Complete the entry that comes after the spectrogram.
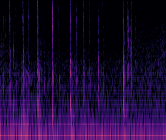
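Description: Keys clack on a PC keyboard as a new PIN code is typed, a quick run of a dozen or so crisp close taps at uneven spacing in a quiet room.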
